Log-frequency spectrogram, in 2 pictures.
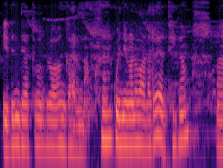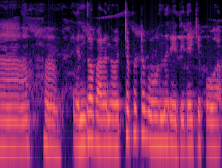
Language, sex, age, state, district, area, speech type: Malayalam, female, 45-60, Kerala, Alappuzha, rural, spontaneous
